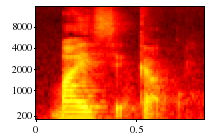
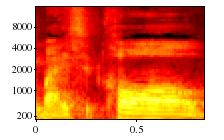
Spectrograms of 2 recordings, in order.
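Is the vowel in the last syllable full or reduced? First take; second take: reduced; full. First: The last syllable has a reduced schwa vowel. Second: The last syllable has a full vowel. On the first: The speaker calls it right. "It is a schwa" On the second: The speaker calls it wrong. "you don't say"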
